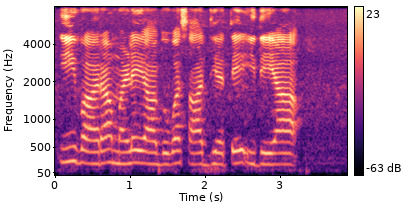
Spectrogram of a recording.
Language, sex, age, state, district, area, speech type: Kannada, female, 30-45, Karnataka, Tumkur, rural, read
